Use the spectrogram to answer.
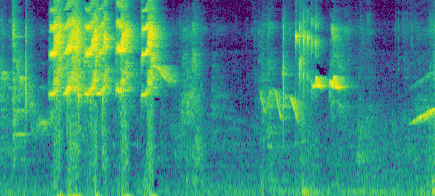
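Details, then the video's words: Black-winged myna giving a burst of harsh, scratchy squawks, then a few clear whistled notes, some rising and some falling. "Tembakan Jalak Pito"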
